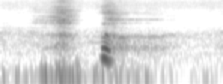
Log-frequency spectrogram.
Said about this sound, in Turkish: Şu esneme girmesi araya çok güzel olacaktı.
